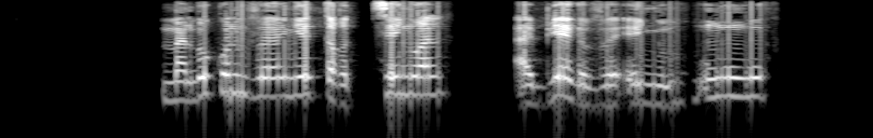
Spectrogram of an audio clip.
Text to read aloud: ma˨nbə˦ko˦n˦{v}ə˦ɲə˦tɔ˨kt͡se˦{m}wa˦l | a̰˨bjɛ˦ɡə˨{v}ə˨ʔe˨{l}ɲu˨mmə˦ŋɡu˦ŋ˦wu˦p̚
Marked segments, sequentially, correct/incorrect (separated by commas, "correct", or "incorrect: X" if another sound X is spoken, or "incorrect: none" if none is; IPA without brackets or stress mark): correct, incorrect: ɲ, correct, incorrect: none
